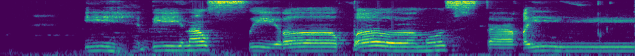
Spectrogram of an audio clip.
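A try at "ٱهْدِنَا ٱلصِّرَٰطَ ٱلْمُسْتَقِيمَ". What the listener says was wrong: Saya rasa Ibu Uisnya sudah bagus cuman kayaknya bisa lebih tebal. Coba Ibu ikuti saya.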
